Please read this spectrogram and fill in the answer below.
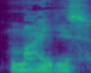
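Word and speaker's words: maïs: এখানে যদি থেমা না থাকতো সেটা হয়ে যেত মে, মে মানে হচ্ছে কিন্তু, এখানে মাইস হবে, থেমা থাকার কারণে উচ্চারণ হবে মাইস।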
